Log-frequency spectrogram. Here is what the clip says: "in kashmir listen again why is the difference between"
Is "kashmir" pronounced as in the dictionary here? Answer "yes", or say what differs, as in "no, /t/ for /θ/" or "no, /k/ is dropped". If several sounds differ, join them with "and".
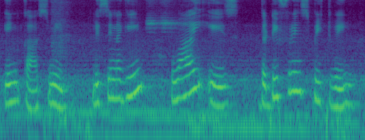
no, /s/ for /ʃ/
